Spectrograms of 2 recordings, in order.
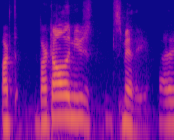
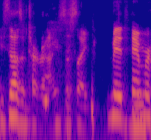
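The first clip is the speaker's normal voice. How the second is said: ordinary delivery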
